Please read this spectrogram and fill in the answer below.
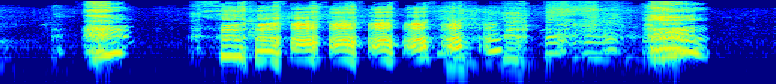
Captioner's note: sobs; laughs maniacally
